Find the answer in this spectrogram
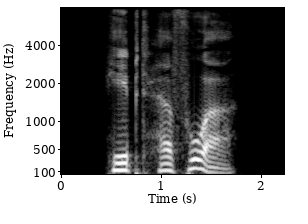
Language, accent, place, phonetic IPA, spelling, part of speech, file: German, Germany, Berlin, [ˌheːpt hɛɐ̯ˈfoːɐ̯], hebt hervor, verb, De-hebt hervor.ogg
- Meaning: inflection of hervorheben: 1. third-person singular present 2. second-person plural present 3. plural imperative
